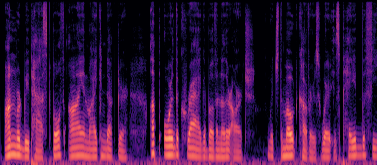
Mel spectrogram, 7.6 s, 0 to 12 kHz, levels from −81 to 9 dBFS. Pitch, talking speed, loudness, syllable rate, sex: 115 Hz, 190 wpm, -19 LUFS, 5.3 syllables/s, male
